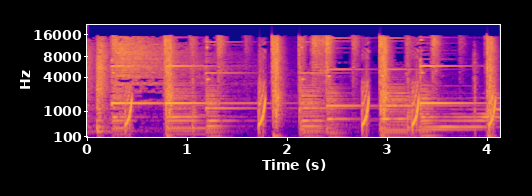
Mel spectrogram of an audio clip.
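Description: Short, bright music jingle with cartoon 'plop' sound effects, four quick rising pops over the tune.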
